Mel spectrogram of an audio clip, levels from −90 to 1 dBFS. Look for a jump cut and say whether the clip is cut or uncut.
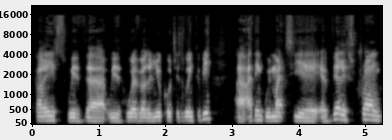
uncut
